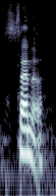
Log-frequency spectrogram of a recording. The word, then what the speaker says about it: Senft: And they'll be very proud that I finally learned how to pronounce his name, Seneff, S E N F T.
